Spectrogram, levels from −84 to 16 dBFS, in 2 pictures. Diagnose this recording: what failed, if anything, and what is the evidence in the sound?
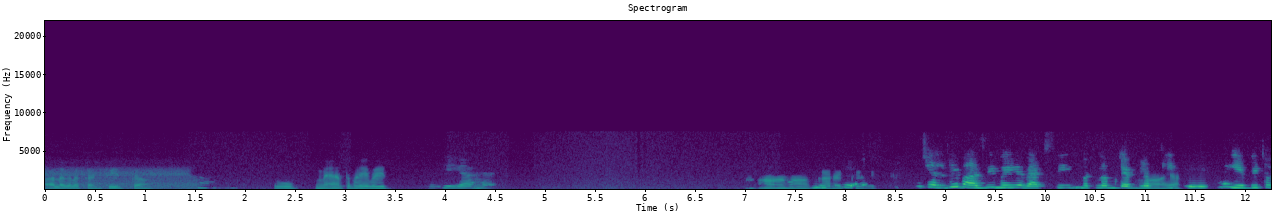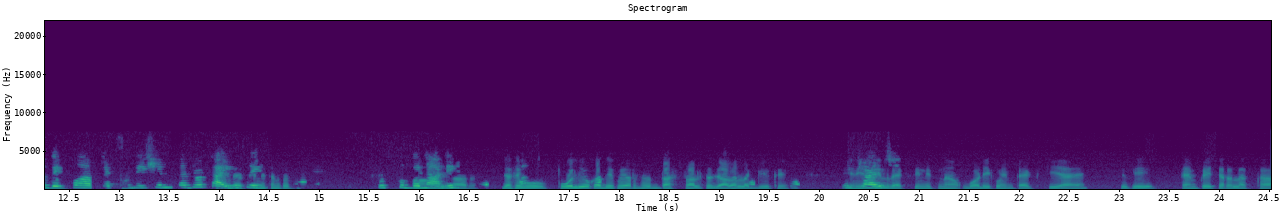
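A faint, delayed copy of the voice trails the talker from 0.00 to 1.57 s, again from 3.84 to 3.97 s, and in brief scraps at 11.52 and 16.37 s. It arrives 347 ms late, roughly 25 dB down (fainter at 3.84 s). This is an echo leak in call processing, likely from a loudspeaker-side echo canceller that let residual far-end pickup through.

From 3.43 to 3.78 s the room tone dips by about 7 dB for under half a second, then recovers. This is background gated by the echo canceller, which pulled the microphone down while the loudspeaker was playing and released it afterwards.

The talker's voice drops away hard, by around 35 to 40 dB, from 7.41 to 8.87 s, in pieces across 11.2 to 21.23 s, and again from 24.44 s to the end. This is speech suppressed in double talk, likely the canceller muting the near talker while the far side spoke.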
